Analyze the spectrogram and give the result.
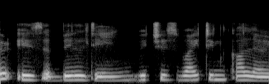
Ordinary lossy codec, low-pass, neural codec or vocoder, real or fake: none; 7.2 kHz; none; real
